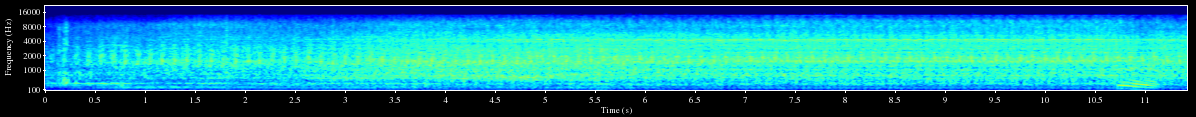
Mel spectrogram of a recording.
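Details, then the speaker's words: 2019 Jeep Wrangler Rubicon, Pentastar V6, 71k miles, owner reports shaking at idle, blinking check engine light, code P0300, bank 1 knocking and running lean; rough idle with steady clacking tick about four times a second under the hood; valvetrain clatter with misfire. "Let's fire it up. Oh, it does have some kind of clackety clack under the hood."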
